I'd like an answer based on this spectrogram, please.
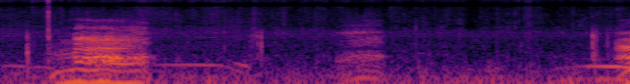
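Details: A cow among dozens of tame cows running in green grass rice fields on a cattle farm gives a deep, drawn-out moo with rich harmonics, followed by softer lowing.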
